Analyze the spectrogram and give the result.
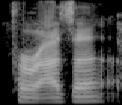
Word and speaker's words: Peraza: Peraza.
